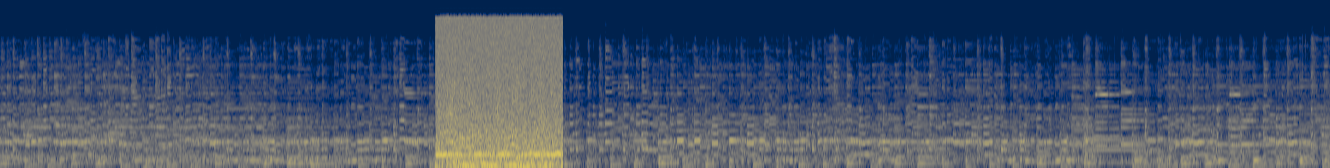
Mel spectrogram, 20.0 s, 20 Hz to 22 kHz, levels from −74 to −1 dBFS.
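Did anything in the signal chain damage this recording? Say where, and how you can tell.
Yes. A wrong sample width fault runs from 6.53 to 8.44 s and points to the sample-format conversion stage. In that span the sound collapses into loud, harsh noise with the original only faintly audible beneath it, slowed to half speed and an octave lower. This fits 16-bit integer data being read as unsigned 8-bit. Each 16-bit sample is split into two separate values, which doubles the sample count and halves the playback rate. Only the high bytes still follow the real waveform, and the low bytes turn into noise.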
